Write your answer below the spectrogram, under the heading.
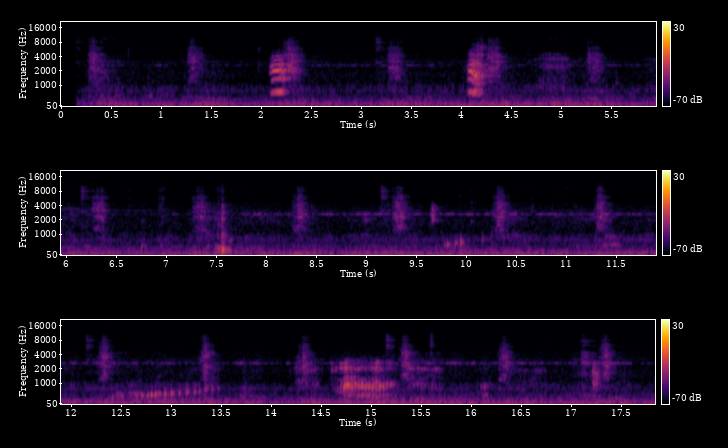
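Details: A Maine Coon cat gives several brief, trilling, chirping meows spaced a couple of seconds apart, impatient, in a quiet room, seemingly around feeding; a steady low hum and faint ticking run beneath. Maine Coon.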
